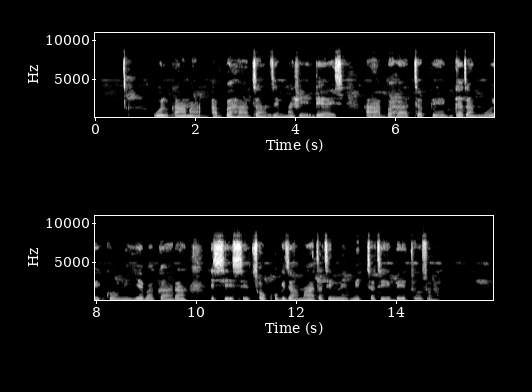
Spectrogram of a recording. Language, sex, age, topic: Gamo, male, 18-24, government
